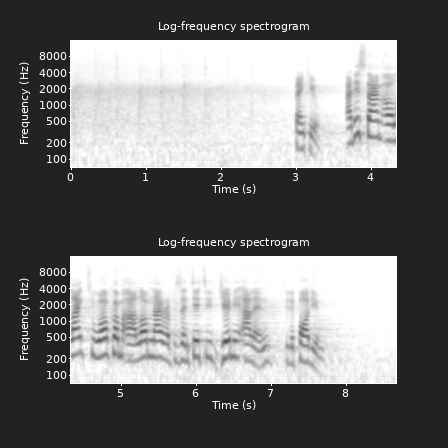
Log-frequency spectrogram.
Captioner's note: applause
